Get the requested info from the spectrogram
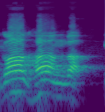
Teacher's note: अब आ जाते हैं सघोष में तो हम कहते हैं ग, घ इनमें कंपन उत्पन्न होता है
